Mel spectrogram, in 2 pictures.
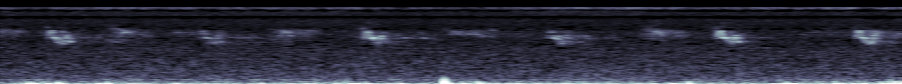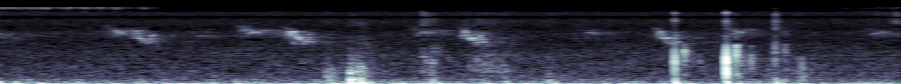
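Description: Faint rural ambience: a bird chirping over and over in quick, short, falling notes, over a low wind rumble on the microphone. A few soft knocks come about six seconds in and again near the end.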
